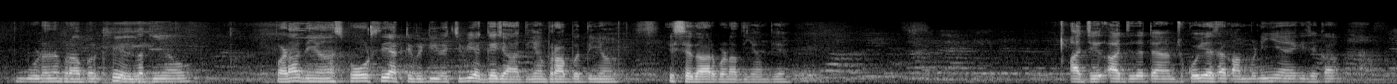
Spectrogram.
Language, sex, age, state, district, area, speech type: Dogri, male, 30-45, Jammu and Kashmir, Udhampur, rural, spontaneous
